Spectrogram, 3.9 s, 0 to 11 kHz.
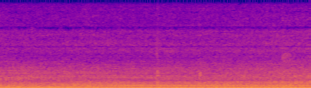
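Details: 1970 Ford F100 six-cylinder idling just after the charging fault was found: low, even hum with a steady beat and no knocks or ticks. It purrs, quiet like a sewing machine; normal idle.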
